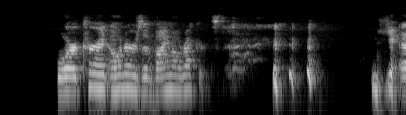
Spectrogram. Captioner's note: laughs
